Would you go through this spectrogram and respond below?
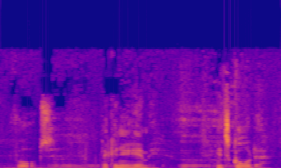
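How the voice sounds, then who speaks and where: An actor playing a bitter, driven male investigator in a radio drama, terse and insistent, with halting repeats. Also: a bass voice, over loud music. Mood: low, urgent.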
